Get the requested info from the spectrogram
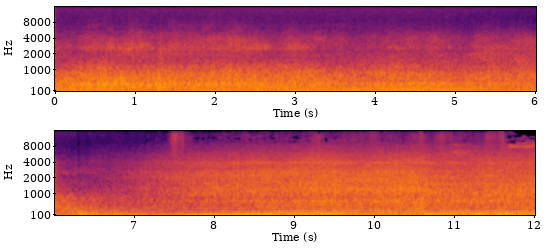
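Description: Heavy vehicle engine running with a steady low rumble. It fades briefly around six to seven seconds in, then a deeper engine hum comes in.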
